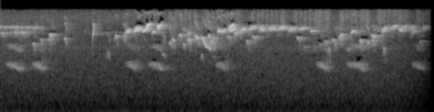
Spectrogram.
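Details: Opal-rumped tanager (Tangara cyanomelas) recorded in Porto Seguro, Bahia: thin, very high sibilant tsit notes in quick irregular bursts, short lower chirps every second or so, faint background hiss.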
